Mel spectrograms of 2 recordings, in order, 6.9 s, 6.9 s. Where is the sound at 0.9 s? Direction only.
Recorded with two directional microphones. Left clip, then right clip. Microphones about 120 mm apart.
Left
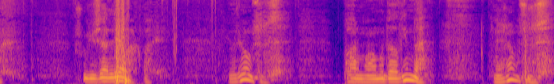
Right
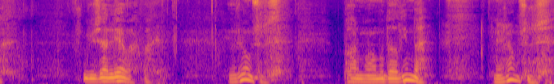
35° left (ahead or behind).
